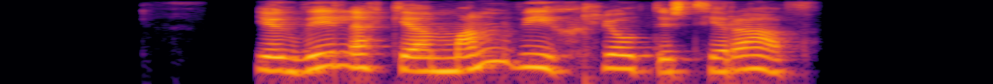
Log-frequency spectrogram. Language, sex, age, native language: Icelandic, female, 50-59, Icelandic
